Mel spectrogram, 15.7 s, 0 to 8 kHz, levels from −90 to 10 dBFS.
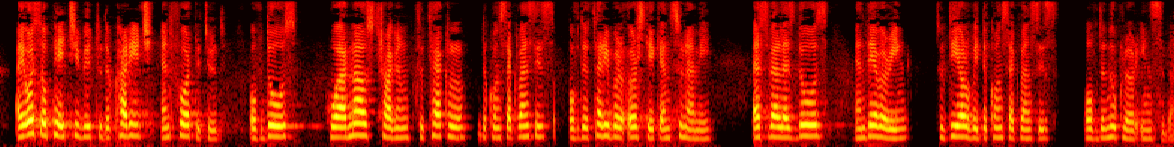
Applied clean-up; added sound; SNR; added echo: neural mask model Resemble Enhance denoiser.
